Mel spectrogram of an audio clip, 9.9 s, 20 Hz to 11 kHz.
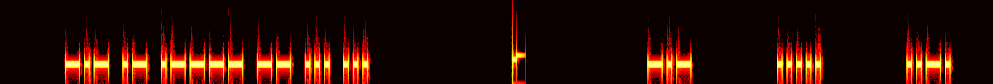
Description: Morse code, heard as a keyed tone, about 25 wpm, spaced as for 16 wpm, 700 Hz. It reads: KA1MSS K5F
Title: USA Call Signs - 6x Character Spacing - 25wpm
